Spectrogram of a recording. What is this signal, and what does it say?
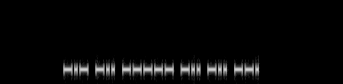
Morse code, heard as a keyed tone, about 43 wpm, 700 Hz. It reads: KD0DDG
